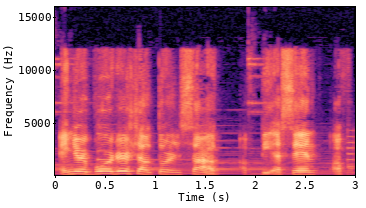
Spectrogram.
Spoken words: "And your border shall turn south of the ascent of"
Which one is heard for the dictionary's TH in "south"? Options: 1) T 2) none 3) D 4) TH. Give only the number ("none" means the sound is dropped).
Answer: 1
